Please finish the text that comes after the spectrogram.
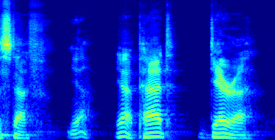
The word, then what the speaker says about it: Darrah: Yeah, Pat Darrah, right? Correct pronunciation?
